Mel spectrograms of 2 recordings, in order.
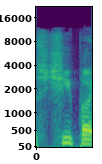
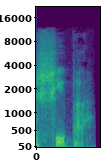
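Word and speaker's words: Schipa: Вместо него пел другой знаменитый итальянский певец, участвующий в фильме «Любимые арии» Тита Скипа. Так его имя произносили по-русски. По-итальянски же оно звучит как-то между Счипа или даже Шипа.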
